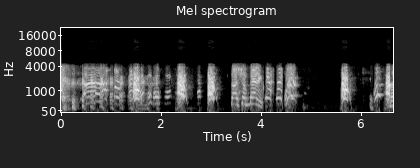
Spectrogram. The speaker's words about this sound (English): every time we say Sasha Banks, she barks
